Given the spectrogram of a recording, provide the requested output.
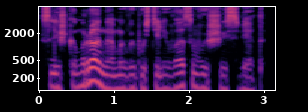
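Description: Мужчина озвучивает волшебный говорящий мешок, спокойного и строгого опекуна. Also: male voice, medium pitch, moderate pace, husky, dry recording, studio quality. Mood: calm. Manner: calm, stern. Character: stern calm magical talking sack, guardian. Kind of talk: audiobook character voice.

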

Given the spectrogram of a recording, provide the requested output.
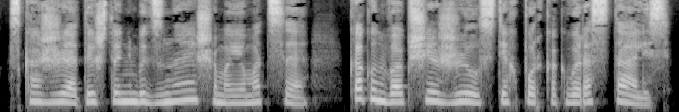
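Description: A woman voicing a patient, insistent grown daughter who speaks calmly and firmly, in a storybook reading. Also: mid-range voice, normal speed, dry recording, clean studio sound, natural voice. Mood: pleading, firm. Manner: calm, patient, pleading.

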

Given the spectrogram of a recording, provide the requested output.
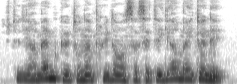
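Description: Guy doing a smug mocking baron villain, higher voice, kinda husky and warm. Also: brisk. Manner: taunting, sneering. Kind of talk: audiobook character voice.

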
